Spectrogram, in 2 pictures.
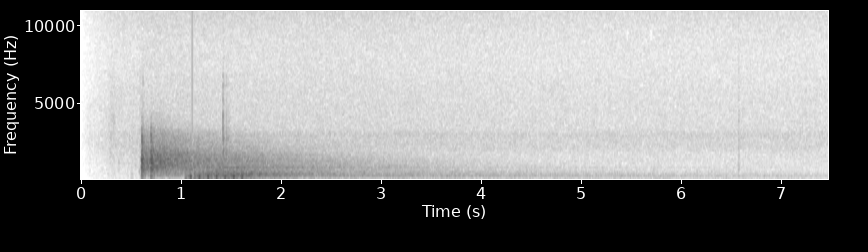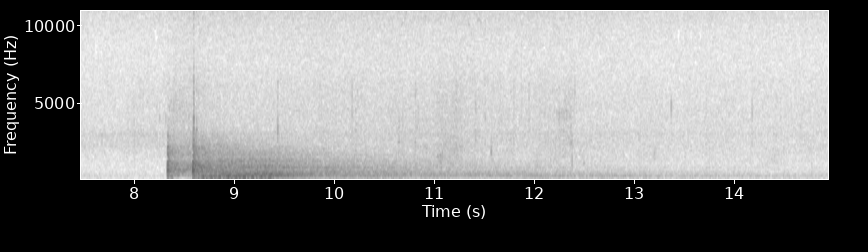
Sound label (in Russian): стрельба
